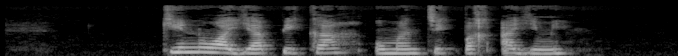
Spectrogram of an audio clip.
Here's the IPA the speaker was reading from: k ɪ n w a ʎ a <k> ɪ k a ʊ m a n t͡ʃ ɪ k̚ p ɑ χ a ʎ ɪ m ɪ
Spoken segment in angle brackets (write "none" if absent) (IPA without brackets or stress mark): p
